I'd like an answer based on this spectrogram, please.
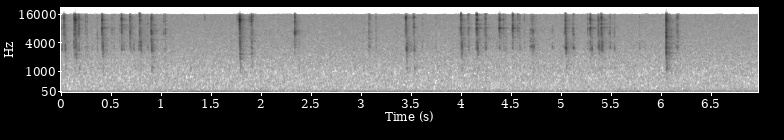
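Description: Typing on a computer keyboard: a run of faint, irregularly spaced keystrokes, with a sharper stroke about two seconds in and another about six seconds in.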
